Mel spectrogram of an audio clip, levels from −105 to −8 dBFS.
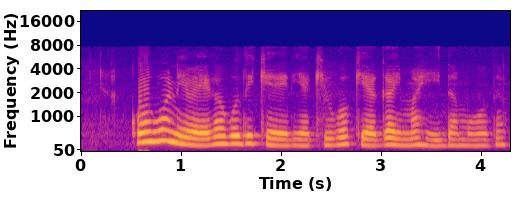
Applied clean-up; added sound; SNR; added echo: none; none; none; none.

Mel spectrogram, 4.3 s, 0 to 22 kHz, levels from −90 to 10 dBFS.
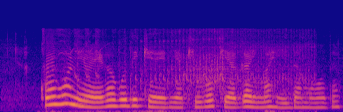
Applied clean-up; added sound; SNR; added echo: none; Engine starting / Bus; 19 dB; none.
